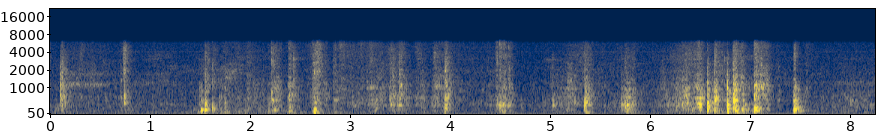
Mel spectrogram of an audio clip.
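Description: Plastic DVD cases clicking and clacking against each other as they are handled and sorted: a string of irregular sharp knocks, with a quicker flurry late on.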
